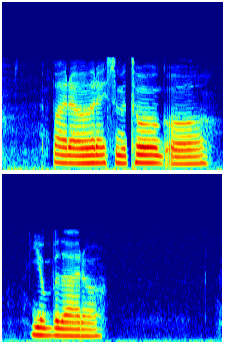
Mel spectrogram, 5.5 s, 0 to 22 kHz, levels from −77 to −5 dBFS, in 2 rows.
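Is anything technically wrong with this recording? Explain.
Yes. Throughout the speech there is heavy damage consistent with MP2 compression at a starved bitrate, likely MPEG Layer II running at something around 32 kbps. With so few bits to share among its 32 sub-bands, the encoder has switched off everything above about 5.6 kHz and quantised the remaining bands coarsely, with bands dropping in and out. The result is a dull, band-limited sound carrying a gurgling, granular distortion typical of low-rate digital radio.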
